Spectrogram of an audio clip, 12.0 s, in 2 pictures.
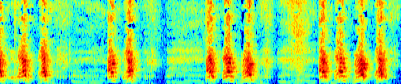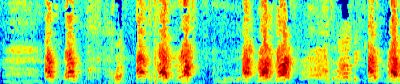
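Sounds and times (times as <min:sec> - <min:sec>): dog barking: 0:00.0 - 0:00.9, 0:01.6 - 0:02.2, 0:03.1 - 0:04.0, 0:04.8 - 0:05.9, 0:06.7 - 0:07.3, 0:08.0 - 0:09.0, 0:09.6 - 0:10.5, 0:11.5 - 0:12.0.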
